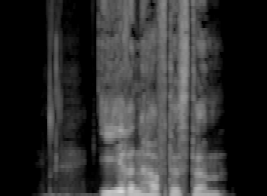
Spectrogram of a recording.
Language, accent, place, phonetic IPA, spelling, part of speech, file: German, Germany, Berlin, [ˈeːʁənhaftəstəm], ehrenhaftestem, adjective, De-ehrenhaftestem.ogg
- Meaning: strong dative masculine/neuter singular superlative degree of ehrenhaft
